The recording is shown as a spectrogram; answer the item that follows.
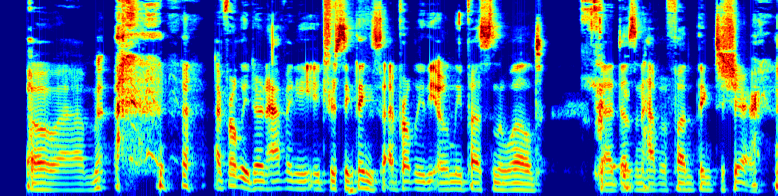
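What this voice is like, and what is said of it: Diluted Australian accent. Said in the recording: “a slightly weird accent ... He actually is Australian ... his accent is all diluted and weird”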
